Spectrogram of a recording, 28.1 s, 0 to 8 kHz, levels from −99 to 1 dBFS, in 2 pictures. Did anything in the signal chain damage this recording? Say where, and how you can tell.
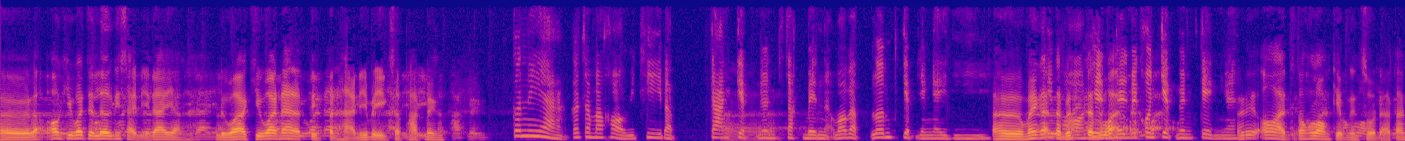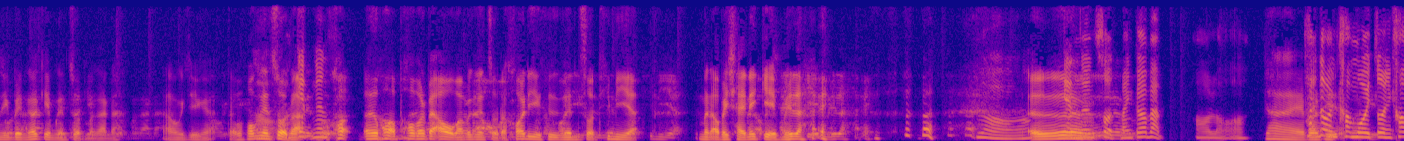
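Yes, at the call-processing stage: echo with no canceller runs throughout the speech, each phrase shadowed by a thinner copy about 14 dB down arriving around 0.4 s later. The far end's loudspeaker feeds its microphone, and nothing subtracts that returning signal.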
